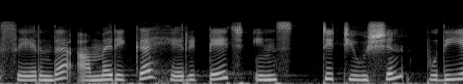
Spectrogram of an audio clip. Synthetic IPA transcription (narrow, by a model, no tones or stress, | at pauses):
seːrnd̪ɐʔɐmeɾikʲːɐheɾiʈːeːd͡ʑins | ʈitjuːʂɐnpuðijɐ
